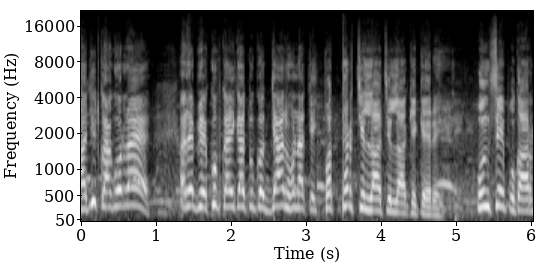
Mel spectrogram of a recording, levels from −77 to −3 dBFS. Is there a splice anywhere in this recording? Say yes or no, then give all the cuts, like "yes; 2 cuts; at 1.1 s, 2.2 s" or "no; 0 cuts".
yes; 1 cut; at 3.1 s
